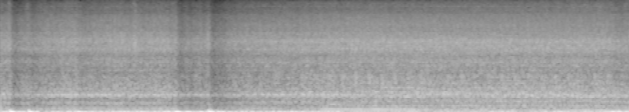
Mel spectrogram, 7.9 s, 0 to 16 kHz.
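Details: 1975 Plymouth Duster with a throttle that frequently sticks, at warm idle: a dull, deep knock repeats at engine speed under a steady low rumble, a worn rod bearing knocking.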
